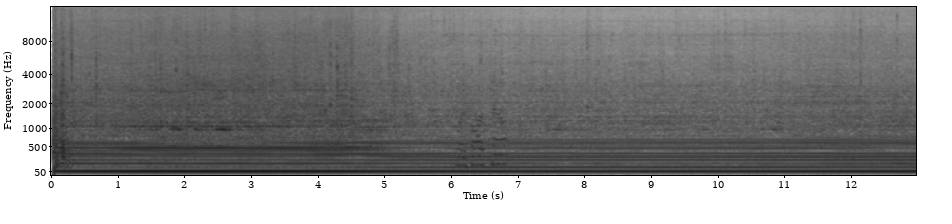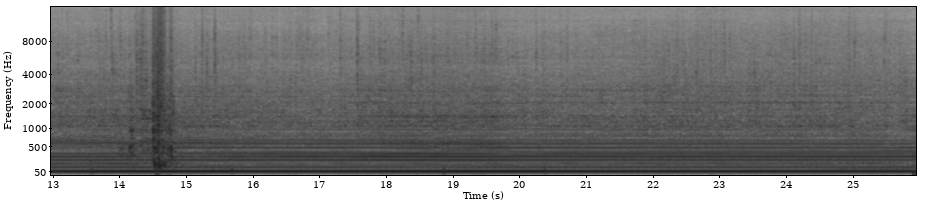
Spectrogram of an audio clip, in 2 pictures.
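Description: A packaging machine hums and whirs steadily.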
